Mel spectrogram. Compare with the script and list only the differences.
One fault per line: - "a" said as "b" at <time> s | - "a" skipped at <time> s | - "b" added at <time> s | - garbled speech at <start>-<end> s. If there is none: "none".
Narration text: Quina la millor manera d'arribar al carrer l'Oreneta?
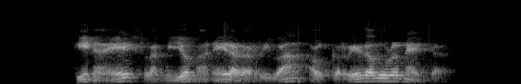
- "és" added at 1.2 s
- "de" added at 3.7 s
